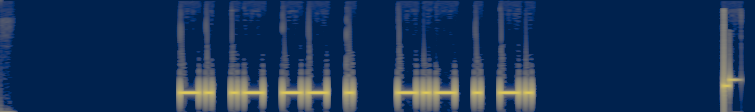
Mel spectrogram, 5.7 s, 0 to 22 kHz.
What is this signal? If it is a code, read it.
Morse code, heard as a keyed tone, about 25 wpm, 700 Hz. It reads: NAME KEN
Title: Practice QSO - Exchange 1 - Beginning - 25wpm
